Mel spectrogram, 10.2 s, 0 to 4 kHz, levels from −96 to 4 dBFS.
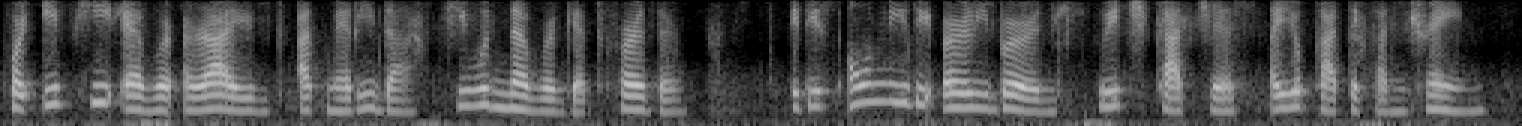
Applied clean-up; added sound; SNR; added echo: neural separator model SepFormer DNS4.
